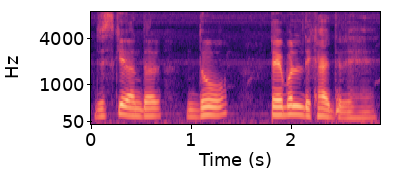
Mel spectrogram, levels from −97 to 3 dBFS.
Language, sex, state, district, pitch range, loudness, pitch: Hindi, male, West Bengal, Alipurduar, 130-170 Hz, -18 LUFS, 150 Hz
